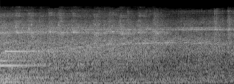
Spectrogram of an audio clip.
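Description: A long chain of plastic dominoes toppling in a fast, continuous clatter that eases off slightly toward the end.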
